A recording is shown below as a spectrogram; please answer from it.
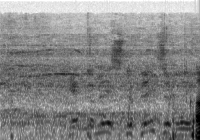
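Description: Faint commentator speech over low arena crowd noise from a basketball game broadcast playing quietly.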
